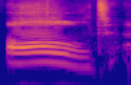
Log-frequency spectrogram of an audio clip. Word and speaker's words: Auld: And it's Auld, as in A-U-L-D, not Auld Lang Syne.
